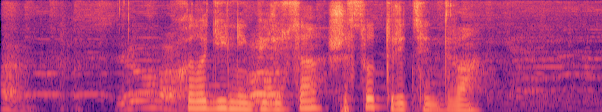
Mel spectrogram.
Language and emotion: Russian, neutral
